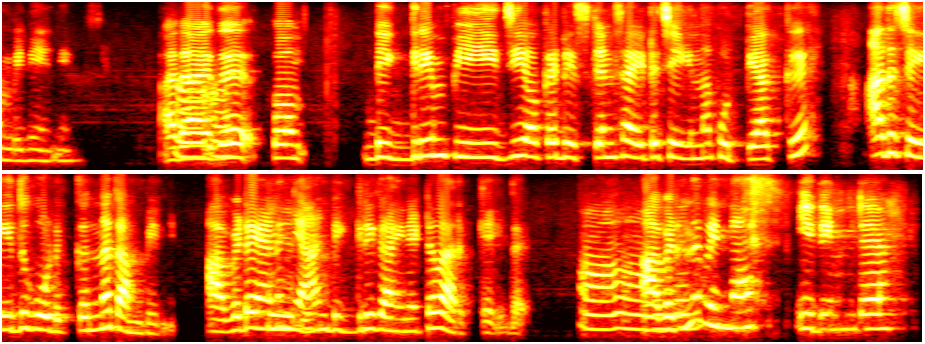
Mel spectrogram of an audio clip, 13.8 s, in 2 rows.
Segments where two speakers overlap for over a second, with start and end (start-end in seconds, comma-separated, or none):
none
